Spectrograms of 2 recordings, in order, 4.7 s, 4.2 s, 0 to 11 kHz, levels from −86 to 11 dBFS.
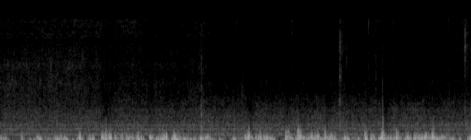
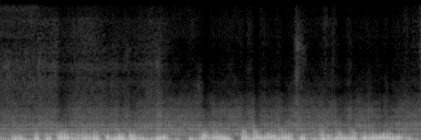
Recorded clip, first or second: first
